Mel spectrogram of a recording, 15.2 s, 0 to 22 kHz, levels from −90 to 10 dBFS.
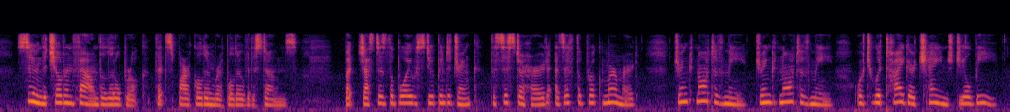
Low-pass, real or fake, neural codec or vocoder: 7.2 kHz; real; none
